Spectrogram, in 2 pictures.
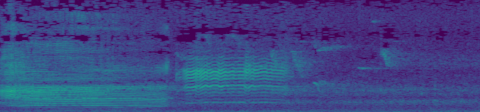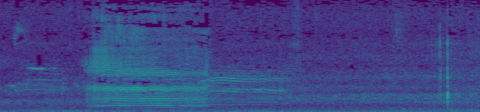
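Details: Flock of sheep bleating: a long wavering, harmonically rich bleat, a shorter one right after, then another quavering bleat about three seconds later, all over a steady low rumbling background.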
